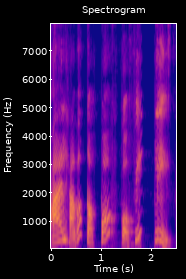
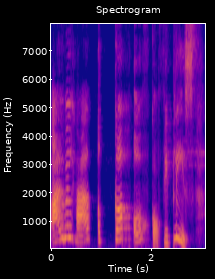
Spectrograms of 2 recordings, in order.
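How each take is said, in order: First: 'I will' is contracted to one syllable. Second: 'I will' is said as two full words. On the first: "आइल बोलते हैं, this sounds more colloquial" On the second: "यहाँ पे आई विल बोलते हैं"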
